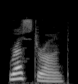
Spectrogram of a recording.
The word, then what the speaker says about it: restaurant: we just said re right here we have the stress syllable and then we have Tran restaurant let's make it a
